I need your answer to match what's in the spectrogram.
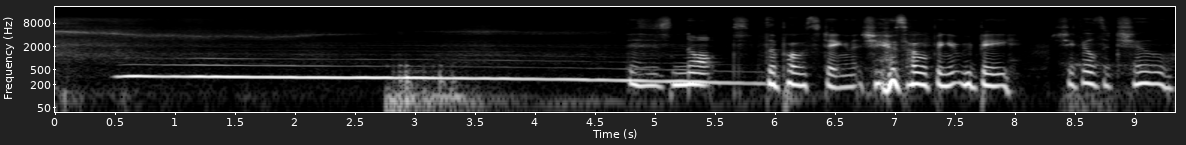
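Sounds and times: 
long sustained howl: 0.5 - 6.2
speech: 5.2 - 9.3.

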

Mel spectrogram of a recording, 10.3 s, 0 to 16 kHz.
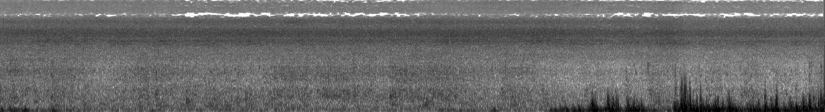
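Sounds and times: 
wind gusts buffeting the microphone: 0.0 - 1.1, 6.2 - 10.3
seaside wind blowing: 0.0 - 2.2, 5.3 - 10.3.

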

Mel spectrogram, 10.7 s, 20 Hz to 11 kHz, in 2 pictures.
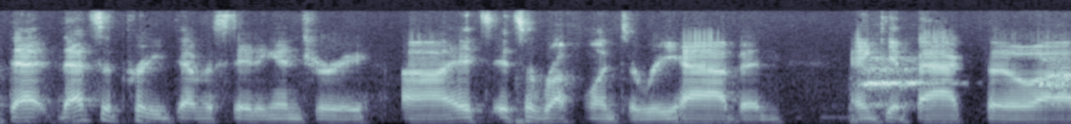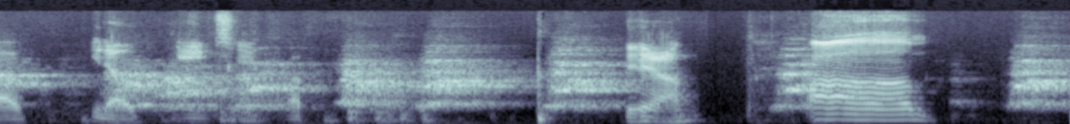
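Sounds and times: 
speech: 0.0 - 7.2, 8.5 - 10.1
dog barking excitedly in yelping bursts: 5.4 - 8.5, 10.4 - 10.7.

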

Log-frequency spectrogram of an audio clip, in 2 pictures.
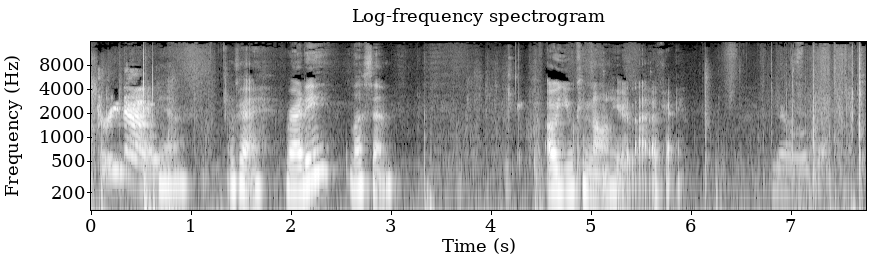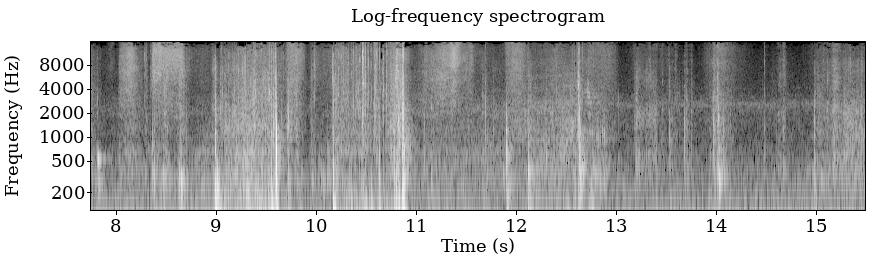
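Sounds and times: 
speech: 0.2 - 3.1, 4.6 - 5.9
pages of a book flipped through in quick succession: 3.3 - 4.5, 6.1 - 15.4.

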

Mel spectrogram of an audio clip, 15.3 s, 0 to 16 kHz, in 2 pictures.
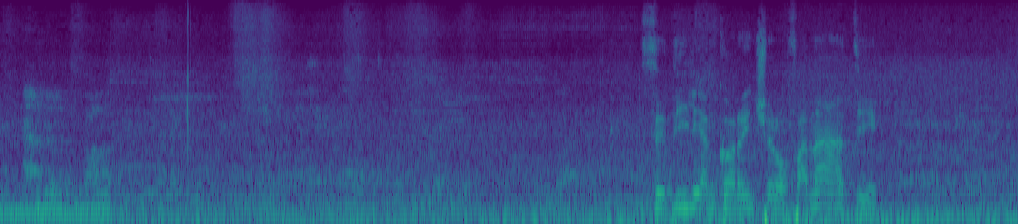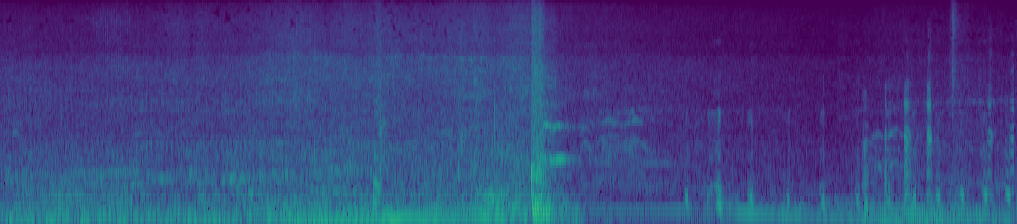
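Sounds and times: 
Kia Carnival minivan engine idling: 0.0 - 15.2
people laughing and chattering: 0.1 - 15.2
speech: 0.2 - 1.4, 4.9 - 6.7, 13.0 - 13.4
brand-new Kia Carnival minivan engine starting and revving: 6.0 - 15.2.

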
